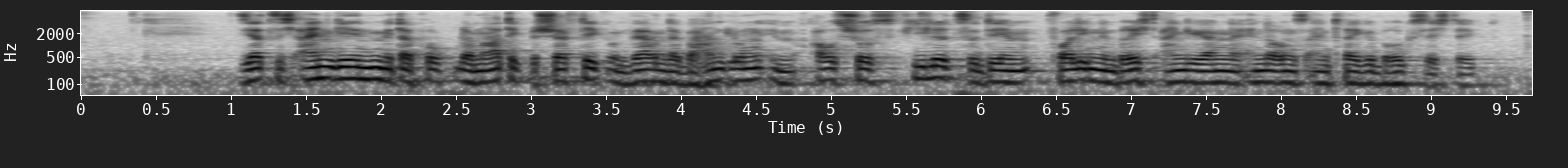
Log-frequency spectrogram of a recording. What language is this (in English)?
German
